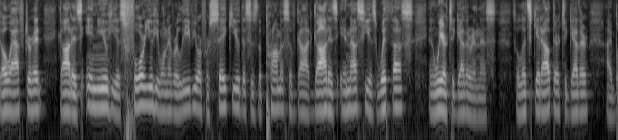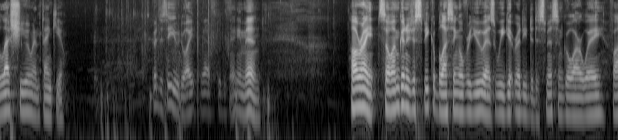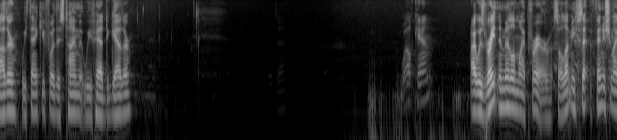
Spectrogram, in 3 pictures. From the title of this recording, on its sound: Calvary Assembly of God live Stream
